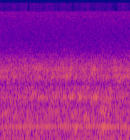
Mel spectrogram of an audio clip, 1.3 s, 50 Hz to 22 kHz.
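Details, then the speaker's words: Waeco-style 12 V car fridge with Danfoss-type compressor after fitting an aftermarket thermostat relay switch: steady even hum with light fan buzz, compressor pulling down temperature; running normally. "it goes quick stop's going so it's as simple as that guys and we can hear the fan buzzing away in there"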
